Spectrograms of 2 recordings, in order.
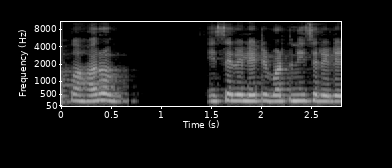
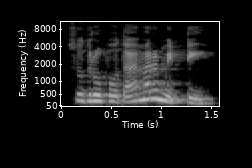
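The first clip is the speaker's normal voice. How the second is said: ordinary talk, nothing marked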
